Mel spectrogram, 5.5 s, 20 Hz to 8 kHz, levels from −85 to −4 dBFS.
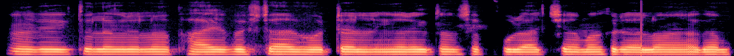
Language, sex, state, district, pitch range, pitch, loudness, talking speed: Magahi, male, Bihar, Lakhisarai, 125-130 Hz, 125 Hz, -16 LUFS, 185 wpm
